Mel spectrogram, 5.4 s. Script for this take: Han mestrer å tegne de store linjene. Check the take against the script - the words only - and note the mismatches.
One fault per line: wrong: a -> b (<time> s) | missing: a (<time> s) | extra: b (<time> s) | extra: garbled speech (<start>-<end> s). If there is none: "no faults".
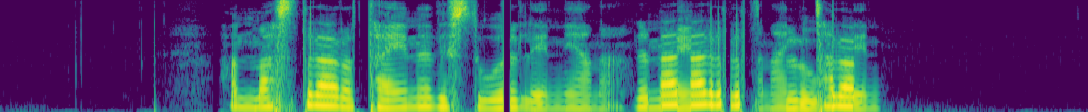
extra: garbled speech (3.2-4.4 s)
